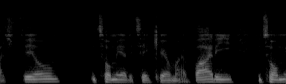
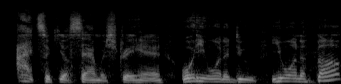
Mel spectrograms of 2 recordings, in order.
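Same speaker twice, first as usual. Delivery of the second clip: put-on mocking, taunting voice; 2 semitones higher, 4 dB louder than usual. Retelling the sandwich story, the speaker voices Big Bob answering Strahan: imitating Big Bob's taunt. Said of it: "And then Big Bob comes out. He's like".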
